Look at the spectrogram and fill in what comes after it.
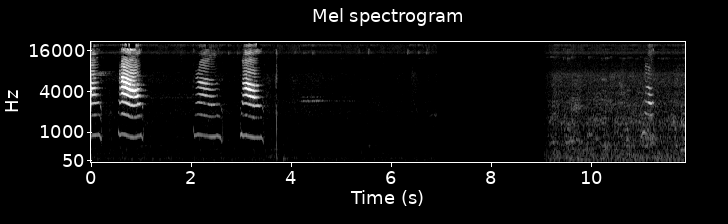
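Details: Kitten soaked by rain and shaking from cold cries three clear meows in the first four seconds, each a high note dipping then falling, followed by quiet, a brief gap and rustling handling noise.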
